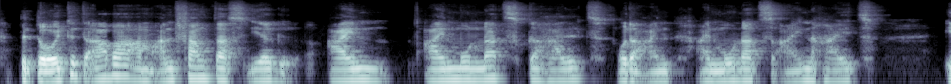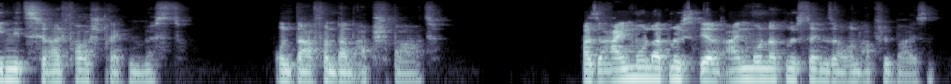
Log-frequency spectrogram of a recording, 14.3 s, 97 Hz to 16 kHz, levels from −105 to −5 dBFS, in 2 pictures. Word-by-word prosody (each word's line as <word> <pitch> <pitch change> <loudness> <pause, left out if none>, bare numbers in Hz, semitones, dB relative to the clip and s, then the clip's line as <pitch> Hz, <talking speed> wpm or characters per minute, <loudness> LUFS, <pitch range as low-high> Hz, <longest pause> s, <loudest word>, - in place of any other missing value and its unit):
Bedeutet 115 +9 +7
aber 155 +4 +2
am 120 -2 -2
Anfang, 140 +3 0
dass 125 -1 0
ihr 125 +1 0
g 110 - -10 0.2
1- 120 +1 0 0.2
1 120 +1 0
Monatsgehalt 125 -1 -3
oder 115 -2 +1
1- 110 +1 -6
1 115 -1 -4
Monatseinheit 115 0 -4 0.4
initial 120 -3 0
vorstrecken 110 -1 -7
müsst 105 0 -13 0.6
und 110 -2 -2
davon 105 +1 0
dann 105 0 -1
abspart. - - -12 1.1
Also, 115 0 +2
1 120 +3 +5
Monat 135 -2 +4
müsst 125 -3 0
ihr 120 -1 +5
1 120 +2 +1
Monat 125 -1 +1
müsst 125 0 -4
ihr 125 - +1
in 115 - -4
sauren 105 -1 -6
Apfel 110 +1 -10
beißen. 95 +1 -15
120 Hz, 145 wpm, -25 LUFS, 110-125 Hz, 1.1 s, Bedeutet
